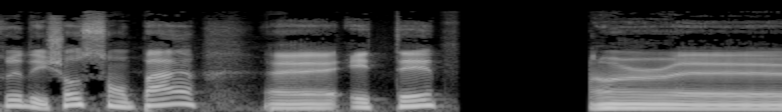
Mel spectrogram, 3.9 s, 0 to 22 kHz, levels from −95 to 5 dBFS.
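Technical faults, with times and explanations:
2.84 to 2.94 s, clipped start after a pause: after a gap of about 0.63 s, the speech comes back with its first 0.1 s simply missing, so it snaps in out of silence with the onset already gone. That's the output device having dozed off during the quiet stretch and needing a moment to wake up and lock on again, and whatever arrives in that window never reaches your ears.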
